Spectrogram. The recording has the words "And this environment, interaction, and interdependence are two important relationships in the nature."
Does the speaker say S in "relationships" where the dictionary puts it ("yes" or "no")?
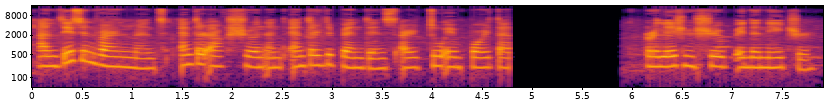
no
